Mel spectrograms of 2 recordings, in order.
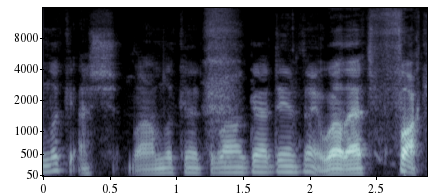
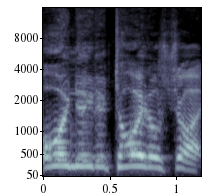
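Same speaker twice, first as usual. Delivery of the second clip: put-on loud yelling British wrestler voice. Joking about a wrestler demanding a title shot: imitating British Bulldog yelling. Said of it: "you need to stop yelling".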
